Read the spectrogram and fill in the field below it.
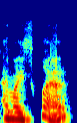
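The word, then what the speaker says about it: Mi²: say that the the the way how we should pronounce our lab is mi square because it comes from the square it comes from names of two faculties um from which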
